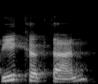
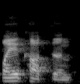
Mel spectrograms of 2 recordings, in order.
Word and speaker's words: Büyükkökten: there so my uh last name is uh buktan and it has umlauts on the uno in the united states they just uh call it biocotton which is an easier pronunciation yeah yeah it's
